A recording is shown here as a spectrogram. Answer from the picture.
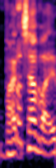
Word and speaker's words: Batsheva: Batsheva, it's from another language. It's just the accent's on the middle syllable, and it throws everybody off.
